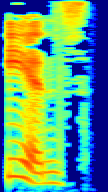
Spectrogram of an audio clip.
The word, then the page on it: aeons: British English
